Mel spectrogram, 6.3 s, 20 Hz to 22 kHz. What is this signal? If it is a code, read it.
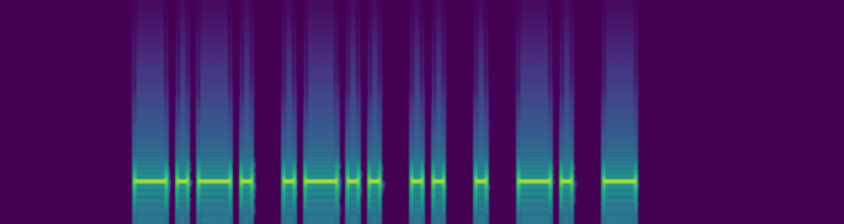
Morse code, heard as a keyed tone, about 15 wpm, 700 Hz. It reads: CLIENT
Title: Six Letter Words - 15wpm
